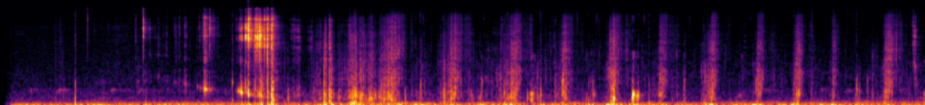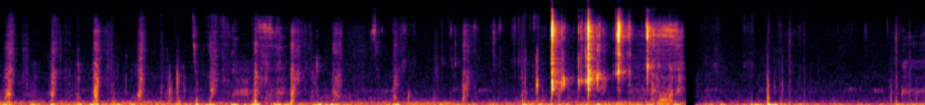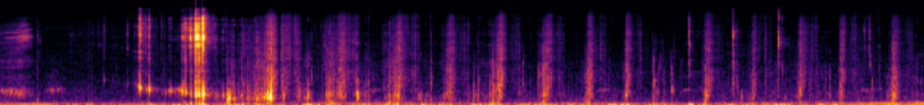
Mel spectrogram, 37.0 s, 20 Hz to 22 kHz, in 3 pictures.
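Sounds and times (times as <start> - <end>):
wet chewing: 0.8 - 21.2, 24.0 - 36.9
crunching crisp food: 1.0 - 21.3, 24.2 - 36.9
crisp shell cracking: 1.8 - 7.4, 19.3 - 21.1, 26.0 - 31.7.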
